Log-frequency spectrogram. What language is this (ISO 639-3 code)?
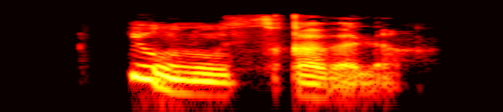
kab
